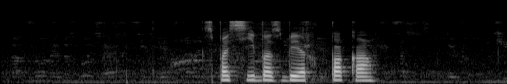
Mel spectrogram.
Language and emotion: Russian, neutral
